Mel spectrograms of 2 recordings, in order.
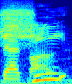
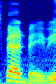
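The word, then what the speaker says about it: Bhad Bhabie: Pronounced Baby? I thought it was Bad Bob. She, it's Bad Baby. Yeah, it had like an H in it.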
